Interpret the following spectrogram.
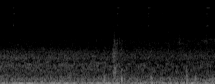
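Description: Footsteps on a paved street, a steady run of light taps over a low outdoor rumble.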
